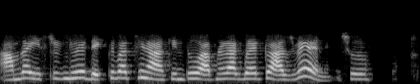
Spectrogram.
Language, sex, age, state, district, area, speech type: Bengali, female, 30-45, West Bengal, Birbhum, urban, conversation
